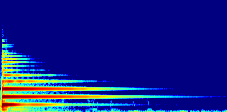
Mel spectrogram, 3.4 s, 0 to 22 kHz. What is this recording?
1 octave c#, on a nylon strung guitar. belongs to samplepack "Notes on nylon guitar".
tone, strings, music, nylon, guitar, c, notes, note, string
